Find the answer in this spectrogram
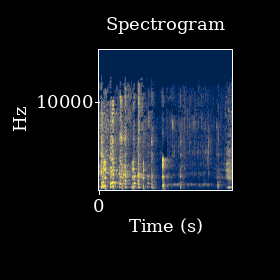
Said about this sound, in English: Pouring another water, excuse me.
